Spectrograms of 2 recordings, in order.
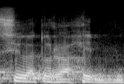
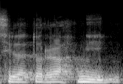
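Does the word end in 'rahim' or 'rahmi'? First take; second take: rahim; rahmi. First: The word ends with the sounds 'rahim'. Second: The word ends with the sounds 'rahmi'. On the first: The speaker calls it right. "ucapnya silaturrahim" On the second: The speaker calls it wrong. "bukan silaturrahmi"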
